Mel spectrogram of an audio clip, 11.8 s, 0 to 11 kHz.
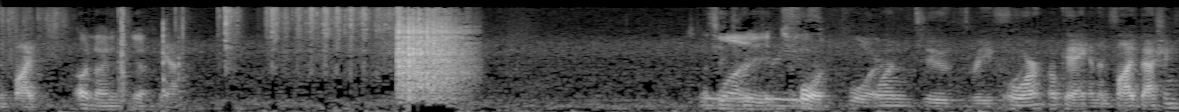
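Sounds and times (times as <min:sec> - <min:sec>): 
several dice shaken together: 0:00.0 - 0:04.8
speech: 0:00.2 - 0:01.9, 0:07.0 - 0:11.7.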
